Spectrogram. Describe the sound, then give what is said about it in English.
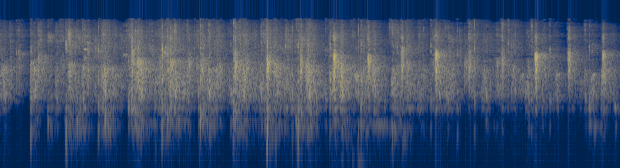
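A crowd at a meeting applauds steadily for several seconds during an IEBS treasury report, for a raffle winner who redonated her winnings, many hands clapping at once in a dense, crackling wash of sound with no voices over it. “And since you did applaud, that is the conclusion of my IEBS Treasury report for the year.”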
